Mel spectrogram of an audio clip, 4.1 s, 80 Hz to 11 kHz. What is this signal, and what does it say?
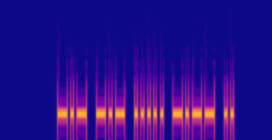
Morse code, heard as a keyed tone, about 25 wpm, 700 Hz. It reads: KK5YI
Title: USA Call Signs Repeated 2x 25wpm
